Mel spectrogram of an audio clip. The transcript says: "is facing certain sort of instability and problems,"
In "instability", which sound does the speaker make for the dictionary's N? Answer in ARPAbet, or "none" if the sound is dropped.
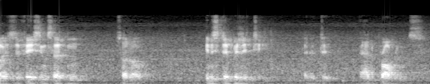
N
